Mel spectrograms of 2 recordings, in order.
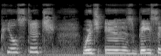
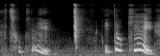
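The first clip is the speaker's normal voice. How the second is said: soothing pet talk; 8 semitones higher than usual. Real, not acted. Soothing the dog.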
